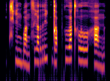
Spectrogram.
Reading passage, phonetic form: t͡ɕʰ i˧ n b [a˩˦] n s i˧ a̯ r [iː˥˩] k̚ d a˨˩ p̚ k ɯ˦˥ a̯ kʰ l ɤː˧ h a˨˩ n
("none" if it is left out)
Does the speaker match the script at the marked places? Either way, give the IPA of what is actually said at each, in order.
a˩˦, iː˥˩

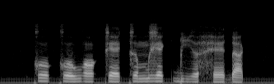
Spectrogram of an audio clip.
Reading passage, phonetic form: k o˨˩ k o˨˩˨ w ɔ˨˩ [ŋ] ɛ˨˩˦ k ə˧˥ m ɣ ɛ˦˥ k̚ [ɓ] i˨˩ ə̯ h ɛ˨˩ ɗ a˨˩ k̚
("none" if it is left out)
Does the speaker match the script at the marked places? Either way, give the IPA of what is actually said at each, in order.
k, ɓ

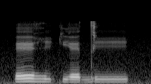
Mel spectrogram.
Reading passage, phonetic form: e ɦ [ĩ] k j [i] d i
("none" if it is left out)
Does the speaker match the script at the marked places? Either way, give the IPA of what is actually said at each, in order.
i, e

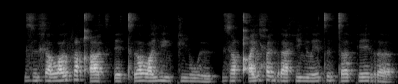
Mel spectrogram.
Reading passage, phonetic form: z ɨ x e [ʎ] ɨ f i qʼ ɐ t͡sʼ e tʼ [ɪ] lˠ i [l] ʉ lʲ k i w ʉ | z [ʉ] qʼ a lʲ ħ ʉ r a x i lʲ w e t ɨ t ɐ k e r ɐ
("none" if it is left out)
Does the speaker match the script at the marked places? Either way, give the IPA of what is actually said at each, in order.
lˠ, ɨ, lʲ, ʉ

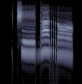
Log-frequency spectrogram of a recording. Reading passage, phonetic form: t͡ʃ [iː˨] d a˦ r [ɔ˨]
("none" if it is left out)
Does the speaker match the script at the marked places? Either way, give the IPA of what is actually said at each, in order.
eː˨, ɔ˨

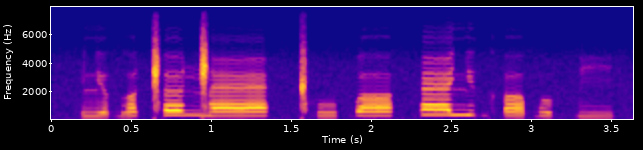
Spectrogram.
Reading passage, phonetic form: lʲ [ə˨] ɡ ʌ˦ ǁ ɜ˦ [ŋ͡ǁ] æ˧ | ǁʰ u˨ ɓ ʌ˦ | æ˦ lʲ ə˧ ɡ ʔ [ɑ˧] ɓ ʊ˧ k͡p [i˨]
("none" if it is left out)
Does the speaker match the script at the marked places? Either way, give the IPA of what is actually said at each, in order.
ʌ˨, ŋ͡ǁ, ʌ˧, i˨

